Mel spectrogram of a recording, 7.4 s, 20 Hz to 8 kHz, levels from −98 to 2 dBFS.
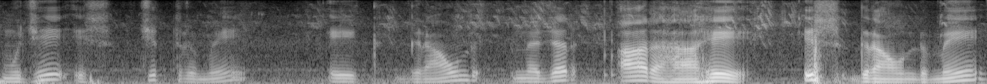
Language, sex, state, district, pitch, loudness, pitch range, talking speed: Hindi, male, Madhya Pradesh, Dhar, 115 Hz, -18 LUFS, 105-145 Hz, 115 wpm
